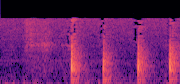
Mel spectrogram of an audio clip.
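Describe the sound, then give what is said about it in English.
Knocking on a table: four firm knuckle raps spaced evenly, each a short hollow thud with a clear gap between, heard alone over faint background. “Yes, I'm knocking on this table.”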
